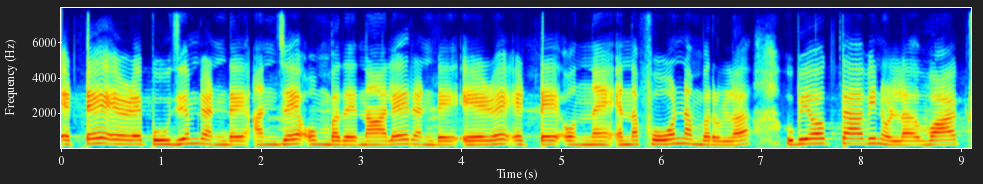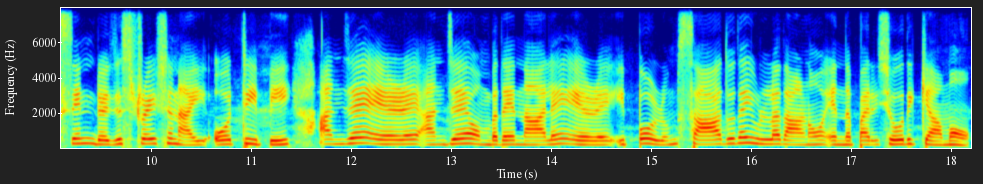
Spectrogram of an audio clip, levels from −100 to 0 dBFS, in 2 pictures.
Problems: none marked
